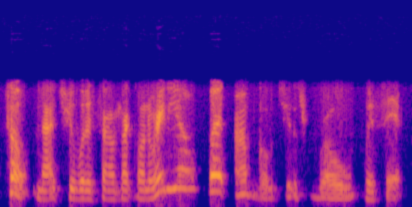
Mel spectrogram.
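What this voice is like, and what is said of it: Hoarse, raspy, froggy voice. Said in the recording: “my voice is experiencing a healing... I've been crying, I've been laughing, I've been talking too loud... I'm starting to sound like the little character on the Little Rascal, which was Froggy, because my voice is tore up”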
